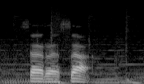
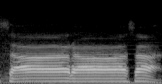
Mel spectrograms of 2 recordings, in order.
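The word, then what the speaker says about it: ಸರಸ: Sarasa. Sarasa. Sarasa. Not sa. No it is sarasa.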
